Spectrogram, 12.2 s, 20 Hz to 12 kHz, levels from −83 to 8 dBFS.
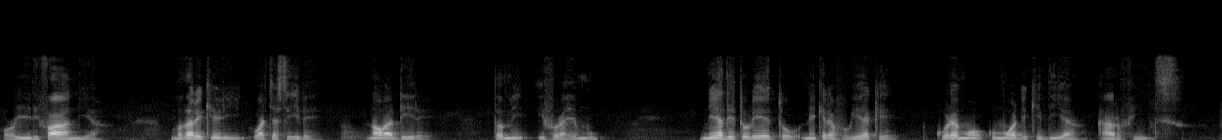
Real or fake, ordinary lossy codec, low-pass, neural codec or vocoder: fake; none; 7.2 kHz; codec, 16 kHz, 0.8 kbps, ZipCodec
